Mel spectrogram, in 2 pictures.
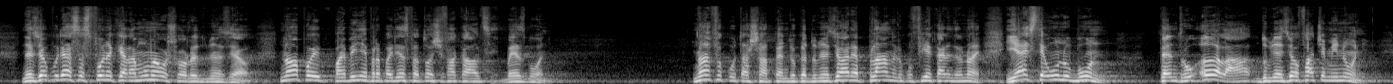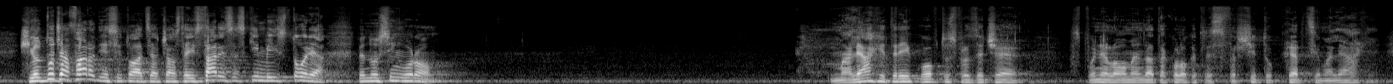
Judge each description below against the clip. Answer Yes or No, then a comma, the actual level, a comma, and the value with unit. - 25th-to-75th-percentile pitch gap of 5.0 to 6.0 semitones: No, average, 3.9 semitones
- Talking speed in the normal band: Yes, average, 160 wpm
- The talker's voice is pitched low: No, medium, 150 Hz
